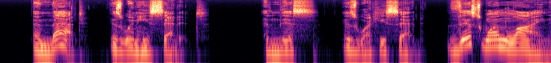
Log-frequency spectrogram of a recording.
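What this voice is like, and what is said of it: Usual voice. Nothing is said of it.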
